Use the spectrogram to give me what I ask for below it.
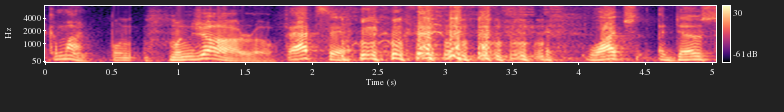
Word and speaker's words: Mounjaro: How do you pronounce it? I say Mounjaro, but like... Come on. Mounjaro.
